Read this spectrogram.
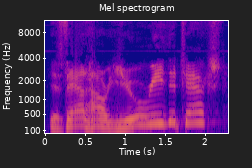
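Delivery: slow, incredulous "Is that how you read the text?", rising on "read"; ironic question. Shown as a demonstration. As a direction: ask it as a sarcastic challenge, slowly. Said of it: "You could say it this way. / ironic question".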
